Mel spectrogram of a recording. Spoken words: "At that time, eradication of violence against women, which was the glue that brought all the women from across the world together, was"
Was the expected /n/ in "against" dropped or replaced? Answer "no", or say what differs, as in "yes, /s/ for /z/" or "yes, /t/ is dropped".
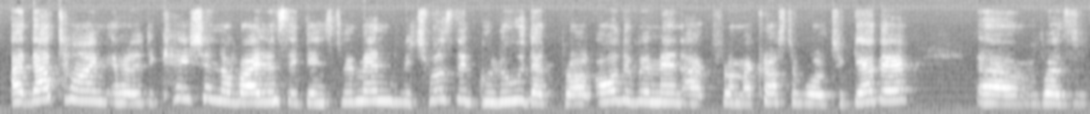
no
